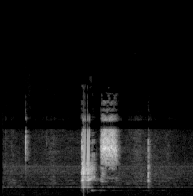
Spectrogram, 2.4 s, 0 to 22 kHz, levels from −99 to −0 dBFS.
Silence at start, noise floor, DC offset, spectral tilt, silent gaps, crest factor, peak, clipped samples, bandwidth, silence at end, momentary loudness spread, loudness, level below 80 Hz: 1 s; -67 dBFS; under 0.1%; 10 dB/octave; none; 24 dB; 0 dBFS; under 0.1%; 11.5 kHz; 0.95 s; 26 LU; -17 LUFS; under -90 dBFS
